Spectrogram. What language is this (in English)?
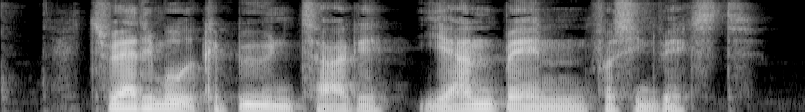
Danish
